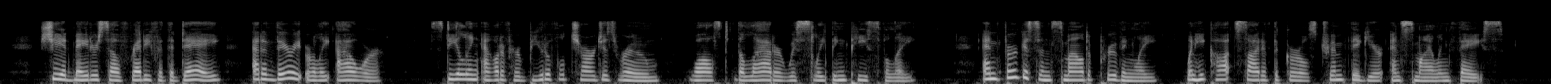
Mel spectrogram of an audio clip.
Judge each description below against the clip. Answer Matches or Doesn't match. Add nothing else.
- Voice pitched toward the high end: Matches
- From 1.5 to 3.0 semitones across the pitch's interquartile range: Matches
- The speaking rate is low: Doesn't match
